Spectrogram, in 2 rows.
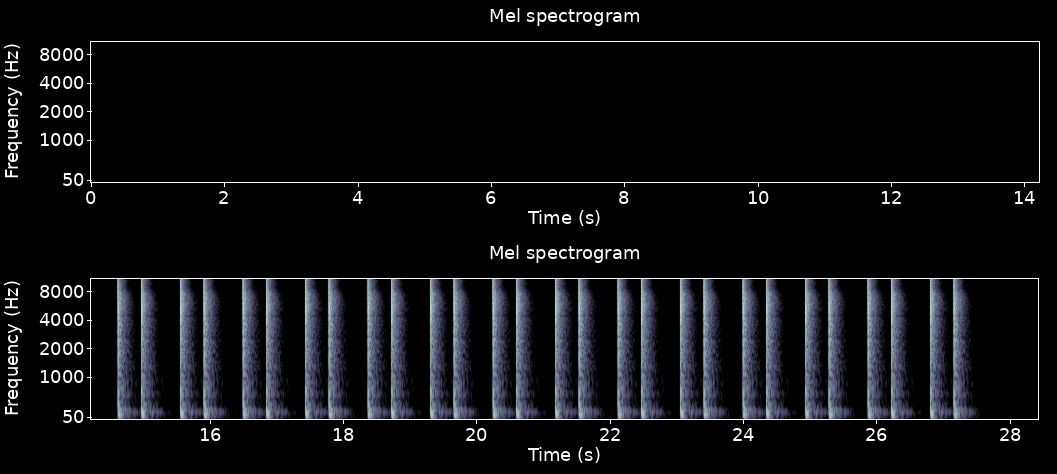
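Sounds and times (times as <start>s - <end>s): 
tom drum: 14.6s - 27.5s.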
